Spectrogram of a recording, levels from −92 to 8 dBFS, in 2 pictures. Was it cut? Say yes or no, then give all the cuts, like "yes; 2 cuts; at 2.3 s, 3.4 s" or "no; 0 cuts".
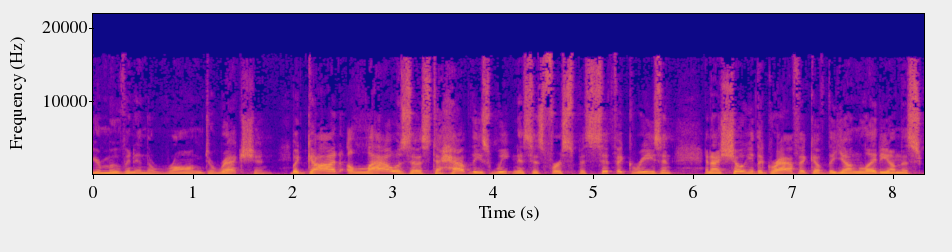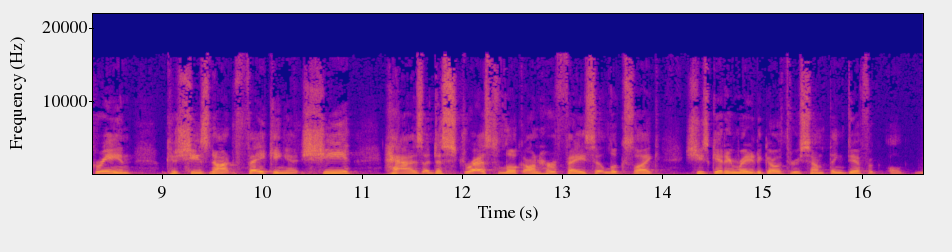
yes; 1 cut; at 1.9 s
